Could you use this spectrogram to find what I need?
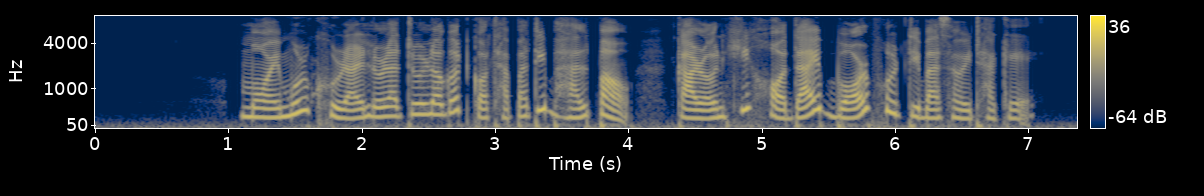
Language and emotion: Assamese, happy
